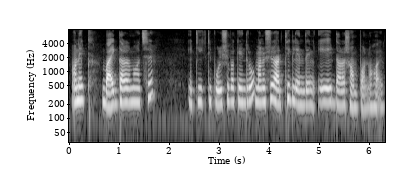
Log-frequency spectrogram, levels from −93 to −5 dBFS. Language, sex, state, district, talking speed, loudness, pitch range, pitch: Bengali, female, West Bengal, North 24 Parganas, 150 wpm, -20 LUFS, 200-230 Hz, 220 Hz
